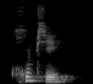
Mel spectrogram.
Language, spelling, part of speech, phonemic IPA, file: French, croupier, noun, /kʁu.pje/, LL-Q150 (fra)-croupier.wav
- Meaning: croupier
